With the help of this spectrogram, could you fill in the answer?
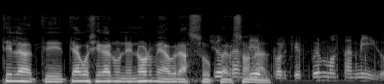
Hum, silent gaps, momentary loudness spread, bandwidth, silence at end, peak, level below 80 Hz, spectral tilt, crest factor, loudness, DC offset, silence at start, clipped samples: none; none; 9 LU; 11 kHz; 0 s; -8 dBFS; -54 dBFS; -7.5 dB/octave; 16 dB; -23 LUFS; under 0.1%; 0 s; under 0.1%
